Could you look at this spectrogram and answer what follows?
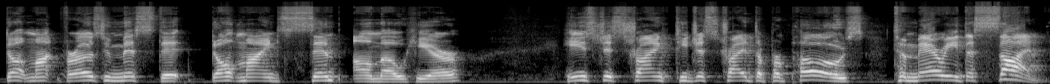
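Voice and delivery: low mocking buddy voice; deep-voiced plushie friend. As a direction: tease him dryly from way down low. Low plushie talks to chat.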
